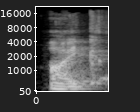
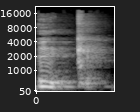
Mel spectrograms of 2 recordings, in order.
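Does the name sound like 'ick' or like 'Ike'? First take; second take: Ike; ick. First: The vowel sounds like the one in 'Ike'. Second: The vowel sounds like the one in 'ick'. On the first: The speaker calls it right. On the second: The speaker calls it wrong.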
